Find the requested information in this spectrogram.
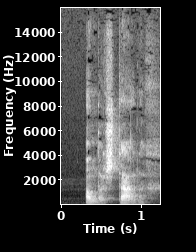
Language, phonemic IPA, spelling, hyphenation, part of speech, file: Dutch, /ˌɑn.dərsˈtaː.ləx/, anderstalig, an‧ders‧ta‧lig, adjective, Nl-anderstalig.ogg
- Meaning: 1. relating to another language 2. speaking another language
